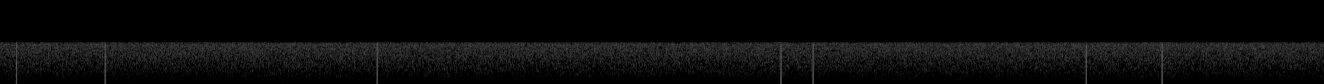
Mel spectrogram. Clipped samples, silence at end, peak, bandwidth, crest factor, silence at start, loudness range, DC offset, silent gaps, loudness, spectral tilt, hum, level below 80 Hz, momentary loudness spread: under 0.1%; 0 s; -22 dBFS; 2.9 kHz; 28 dB; 0 s; 0 LU; under 0.1%; none; -49 LUFS; 3 dB/octave; none; -78 dBFS; 1 LU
